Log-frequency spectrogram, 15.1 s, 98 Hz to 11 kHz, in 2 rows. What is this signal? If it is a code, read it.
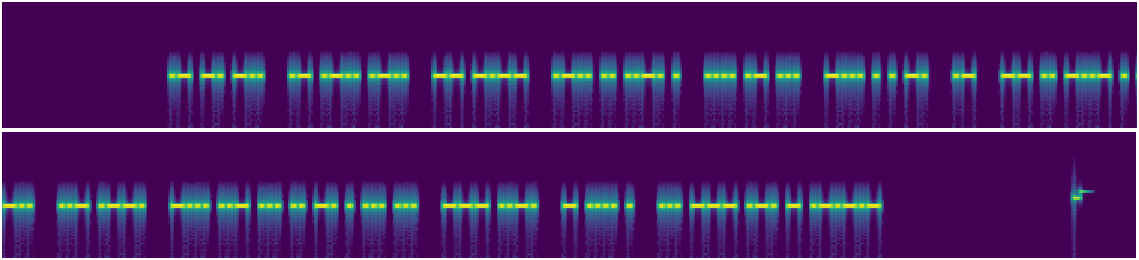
Morse code, heard as a keyed tone, about 44 wpm, 700 Hz. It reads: AND ALL MY LIFE HAS BEEN A MIXED UP BUSINESS OF THE SORT.
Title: Sentences from Top 1500 Words 45wpm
